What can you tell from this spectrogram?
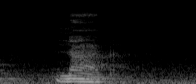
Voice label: Not, Muyuw; Lae Unitech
